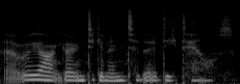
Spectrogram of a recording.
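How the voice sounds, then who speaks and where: A woman's voice: on the low side, flat delivery, brisk, gravelly, a little mellow, a little hiss or hum. A woman with an English accent playing a possessive, sadistic ancient witch in a whispered ASMR roleplay, coaxing and controlling. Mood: wistful, menacing.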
